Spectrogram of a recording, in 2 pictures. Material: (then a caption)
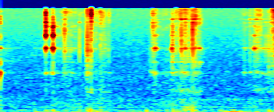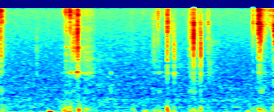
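Glass. Long painted nails tap and scratch a round, hollow, fist-sized tealight holder covered in colourful glass mosaic tiles, which looks empty and is held in the hands close to the mic. Crisp, bright clicks and brief scratchy bursts come in irregular clusters over a low, rumbling handling noise, and each tap dies away almost at once with no ring.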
